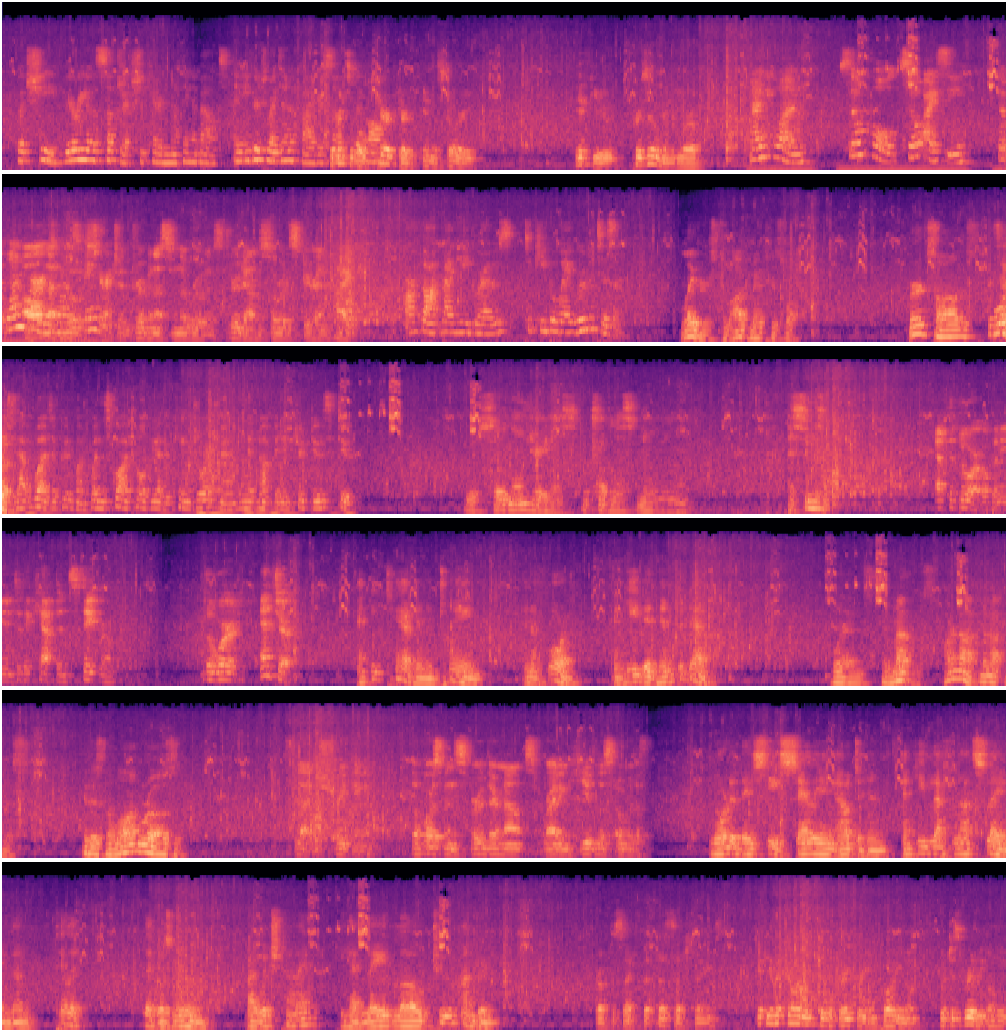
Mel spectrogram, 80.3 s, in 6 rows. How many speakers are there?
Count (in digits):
10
